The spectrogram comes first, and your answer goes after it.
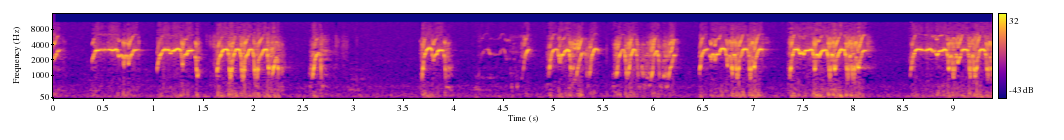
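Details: Capybara calls, said to draw the animal closer when played: bursts of high, wavering whistle-like notes with harsh, raspy edges, grouped in short bouts about every half to one second, separated by quiet gaps.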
